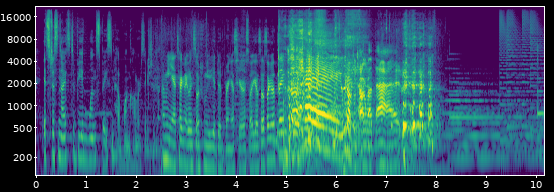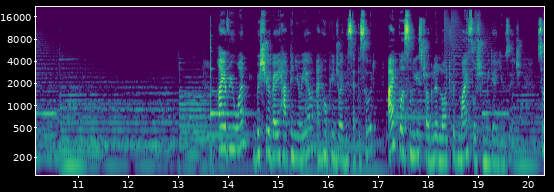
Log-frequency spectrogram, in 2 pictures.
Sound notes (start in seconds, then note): 7.5 members laughing; 9.2 soft upbeat music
